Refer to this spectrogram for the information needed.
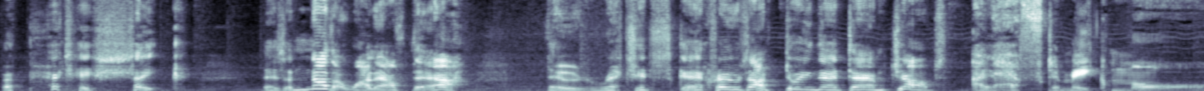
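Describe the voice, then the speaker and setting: Clear music plays in the background as someone performs a put-on character voice at a fairly slow pace. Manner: grumbling, irritated.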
